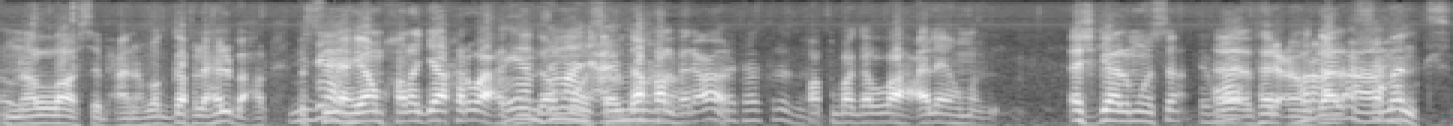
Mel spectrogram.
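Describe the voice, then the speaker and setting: Over noticeable background noise, a man with a Yemeni accent speaks at a fairly high pitch with lively intonation. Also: moderate pace. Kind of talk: casual storytelling among friends.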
